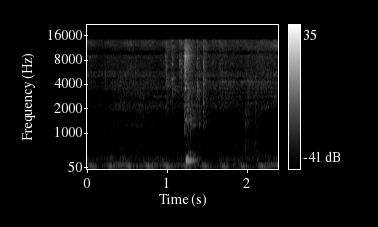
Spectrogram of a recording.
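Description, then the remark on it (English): A brief liquid splash lands midway through, a single wet burst over a low, steady background rumble with faint dripping sounds around it. “That splashed back up at me.”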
